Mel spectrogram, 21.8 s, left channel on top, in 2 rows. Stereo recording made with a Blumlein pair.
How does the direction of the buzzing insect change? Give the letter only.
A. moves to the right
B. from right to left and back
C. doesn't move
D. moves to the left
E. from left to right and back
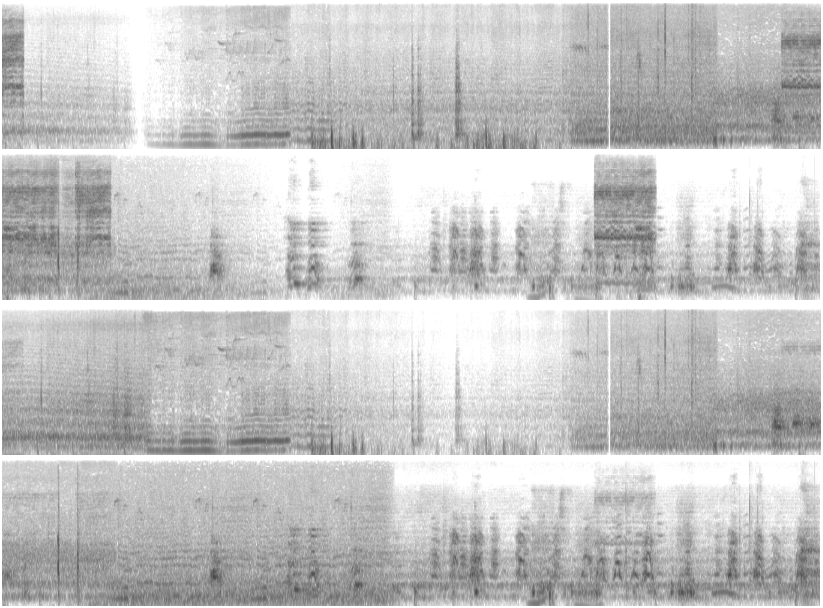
B.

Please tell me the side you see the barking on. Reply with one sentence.
In this clip you hear the barking on the right.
